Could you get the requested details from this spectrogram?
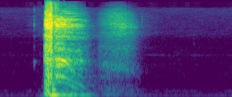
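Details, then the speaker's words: Single harsh cough from an adult man, attributed to the warehouse's swings between cold and hot: a loud burst with a softer trailing tail. "I hope it's not been too annoying. This building is so shit at keeping the temperature regulated, and I get it."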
